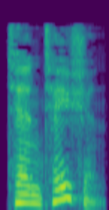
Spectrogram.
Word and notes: tentation: British English

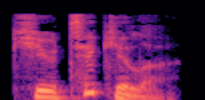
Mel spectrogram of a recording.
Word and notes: cuticula: British English

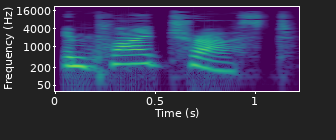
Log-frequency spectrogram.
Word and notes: implied trust: American English

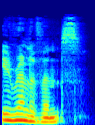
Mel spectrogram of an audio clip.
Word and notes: irrelevance: British English

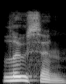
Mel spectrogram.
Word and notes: loosen: American English

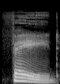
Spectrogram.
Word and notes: fade away: American English

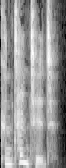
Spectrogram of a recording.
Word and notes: contented: British English

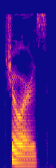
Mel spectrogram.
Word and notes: chores: British English

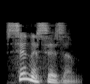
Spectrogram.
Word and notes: cynicism: English; British English

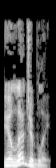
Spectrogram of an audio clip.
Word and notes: illegibly: British English

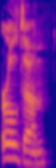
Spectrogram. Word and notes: earldom: American English

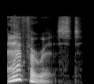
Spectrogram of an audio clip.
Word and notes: aphorist: British English

